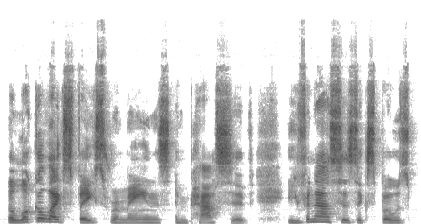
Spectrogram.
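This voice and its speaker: A woman's voice: medium pitch, expressive, measured pace. A woman streamer dramatically reading a text game aloud, stumbling now and then and reacting bluntly.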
